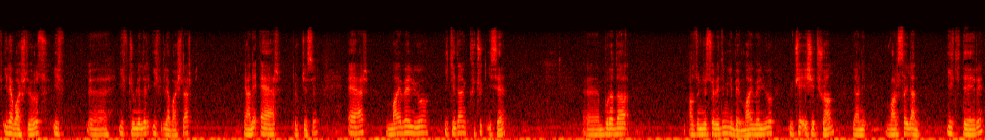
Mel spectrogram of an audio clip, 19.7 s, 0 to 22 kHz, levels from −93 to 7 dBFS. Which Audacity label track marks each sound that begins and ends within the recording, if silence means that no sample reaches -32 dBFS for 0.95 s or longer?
4.890000	10.070000	sound
11.760000	12.520000	sound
